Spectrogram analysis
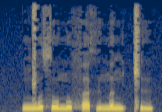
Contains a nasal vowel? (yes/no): no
